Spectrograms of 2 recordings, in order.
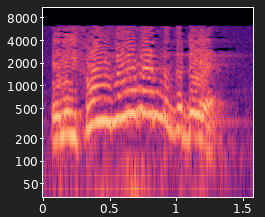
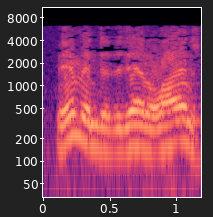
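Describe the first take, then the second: First: Much higher, louder declaration; emphatic preaching cry. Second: Said in the usual way. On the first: Acted. Preacher tells how the king threw the accusers into the den, crying it out. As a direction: cry out the judgment on them. Climax of the lion story.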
